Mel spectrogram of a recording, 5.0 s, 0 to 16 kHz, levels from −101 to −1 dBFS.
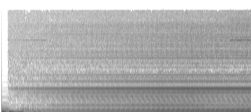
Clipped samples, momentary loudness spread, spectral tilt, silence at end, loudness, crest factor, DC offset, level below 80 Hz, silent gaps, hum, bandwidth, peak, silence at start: under 0.1%; 12 LU; -3 dB/octave; 0 s; -42 LUFS; 16 dB; under 0.1%; -50 dBFS; none; 60 Hz at -50 dBFS; 11.5 kHz; -26 dBFS; 0.05 s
